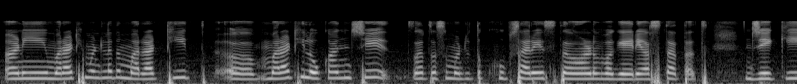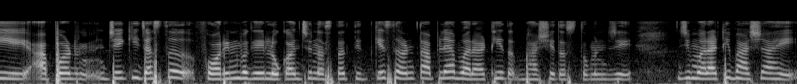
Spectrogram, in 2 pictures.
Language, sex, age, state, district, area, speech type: Marathi, female, 18-30, Maharashtra, Akola, rural, spontaneous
